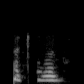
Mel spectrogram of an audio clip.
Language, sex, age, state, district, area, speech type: Punjabi, female, 30-45, Punjab, Ludhiana, rural, conversation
